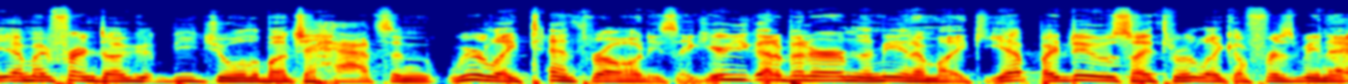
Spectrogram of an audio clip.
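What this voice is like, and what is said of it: Usual voice. Nothing is said of it.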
